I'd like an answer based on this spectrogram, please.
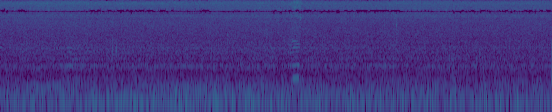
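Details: A dense, steady low hum of many honey bees from ten busy hives bringing in nectar, with one bee droning close by.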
